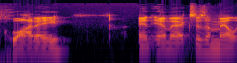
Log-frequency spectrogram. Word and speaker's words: AAAA: AAAA, that's an end device with IPv6, or what we call pronounced quad A.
